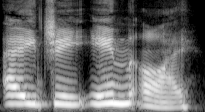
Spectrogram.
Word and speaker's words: Agni: Not only that, but Agni is spelled A-G-N-I.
